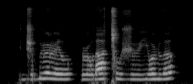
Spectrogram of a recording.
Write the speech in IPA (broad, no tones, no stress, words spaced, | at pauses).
d͡ʒəɓʉə̯ɭeʊ̯ | ɭoɾaǀu ʒʉ joɳðə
